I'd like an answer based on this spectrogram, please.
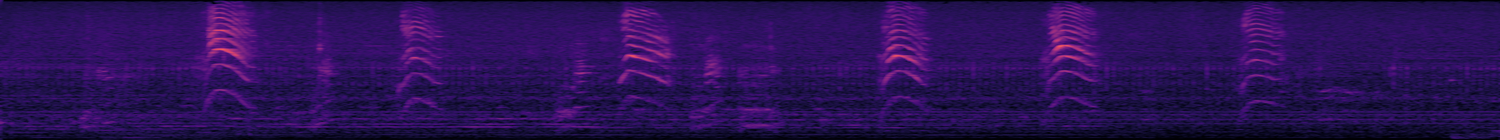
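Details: Pet cat Yoshi meowing indoors: six clear, tonal meows that rise and then fall, spaced about two seconds apart, over a steady low household hum with quiet background noise between calls.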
